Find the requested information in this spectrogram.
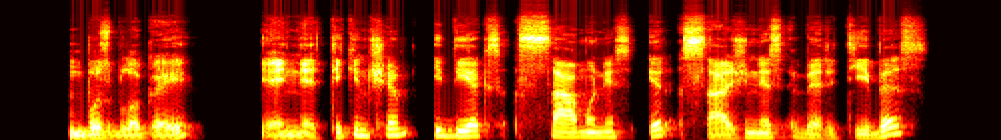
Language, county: Lithuanian, Kaunas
